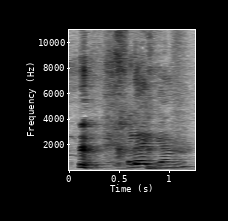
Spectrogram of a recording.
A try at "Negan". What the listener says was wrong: Negan. Era con la N. Era Negan.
